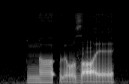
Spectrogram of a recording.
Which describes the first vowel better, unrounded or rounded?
rounded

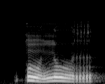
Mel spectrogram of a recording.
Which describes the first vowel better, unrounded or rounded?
rounded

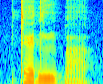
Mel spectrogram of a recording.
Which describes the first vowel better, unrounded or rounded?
unrounded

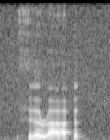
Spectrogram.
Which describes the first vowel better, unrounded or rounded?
unrounded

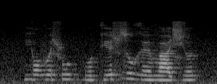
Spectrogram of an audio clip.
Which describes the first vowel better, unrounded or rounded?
rounded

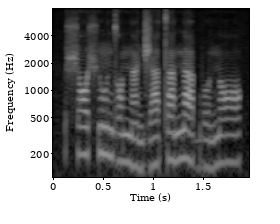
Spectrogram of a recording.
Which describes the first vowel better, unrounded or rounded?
rounded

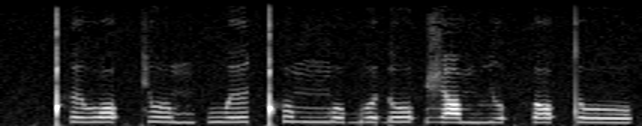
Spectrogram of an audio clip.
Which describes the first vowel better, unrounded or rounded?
unrounded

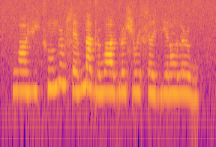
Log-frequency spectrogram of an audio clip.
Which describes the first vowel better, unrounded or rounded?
unrounded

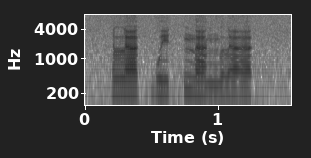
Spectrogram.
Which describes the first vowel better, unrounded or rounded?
unrounded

